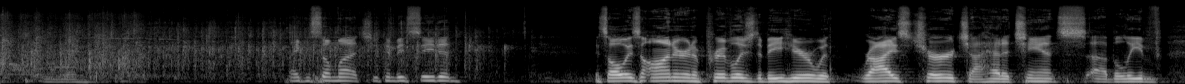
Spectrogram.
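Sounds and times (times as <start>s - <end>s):
raised voice cheering: 0.0s - 1.4s
church congregation clapping and cheering to welcome their pastor: 0.0s - 5.3s
speech: 2.9s - 4.8s, 6.0s - 11.8s.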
